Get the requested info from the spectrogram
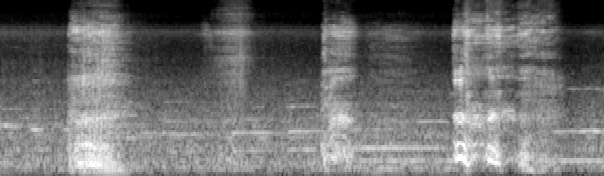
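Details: Person coughing: about three short, rough cough bursts over a humming room background.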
